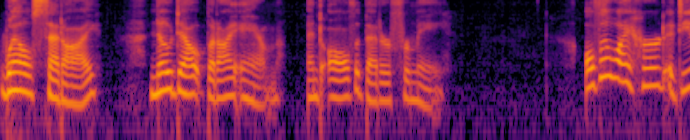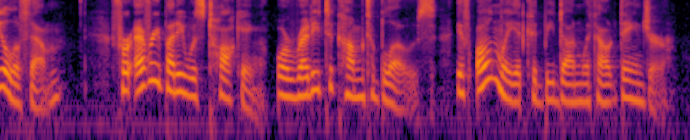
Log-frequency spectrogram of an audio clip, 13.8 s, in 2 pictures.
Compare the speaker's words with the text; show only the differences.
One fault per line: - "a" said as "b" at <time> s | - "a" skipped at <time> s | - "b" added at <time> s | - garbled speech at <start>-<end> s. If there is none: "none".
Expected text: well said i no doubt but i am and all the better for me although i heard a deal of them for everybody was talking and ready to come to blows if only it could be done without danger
- "and" said as "or" at 9.7 s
